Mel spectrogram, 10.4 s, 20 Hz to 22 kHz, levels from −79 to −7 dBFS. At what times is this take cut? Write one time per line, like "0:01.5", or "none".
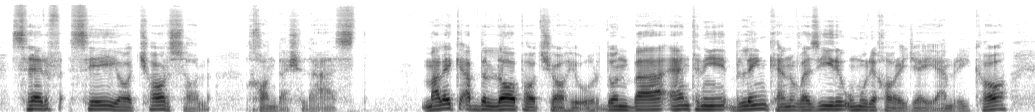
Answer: none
